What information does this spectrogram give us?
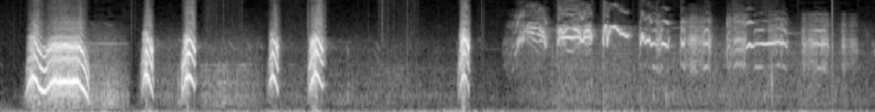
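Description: Short-eared Owl: one long raspy, wheezy bark, then five short sharp barks over four seconds, then a run of higher nasal, yelping notes.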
